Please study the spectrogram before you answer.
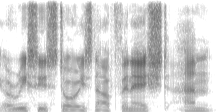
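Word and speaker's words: アリス: Well, Arisu was actually the Alice for the three seasons. This is because the Japanese pronunciation of Alice isu.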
